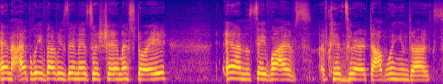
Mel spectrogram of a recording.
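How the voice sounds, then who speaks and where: A woman speaks at a very slow pace in a fairly high pitch. Her intonation is monotone and flat, in a very clean recording with a silent background. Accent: American. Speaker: overdose survivor. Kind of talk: interview testimony. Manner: slow, effortful speech.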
